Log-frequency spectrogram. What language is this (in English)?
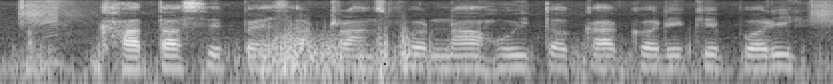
Bhojpuri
